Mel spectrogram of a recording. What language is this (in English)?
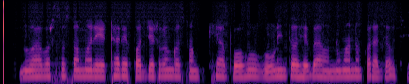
Odia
